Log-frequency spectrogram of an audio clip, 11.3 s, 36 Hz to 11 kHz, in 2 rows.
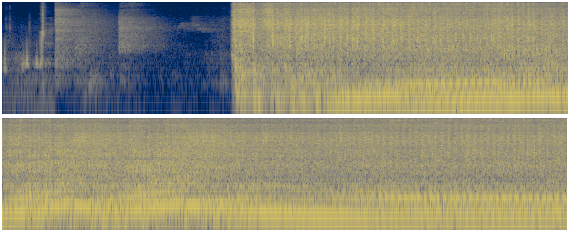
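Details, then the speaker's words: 1962 Berry Mini T dune buggy, VW engine, sitting five years, after timing work with distributor 180° out: few quiet clicks, then fires into steady even rumble with mild rev swells; squirrel nest in one exhaust pipe; runs. "looks like some squirrel decided to make a home in the exhaust pipe on the one side but she runs so there you have it guys been sitting for about five years at a garage"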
